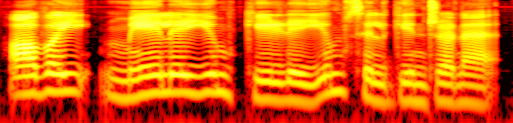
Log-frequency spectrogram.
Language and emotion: Tamil, neutral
